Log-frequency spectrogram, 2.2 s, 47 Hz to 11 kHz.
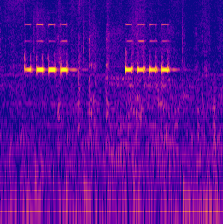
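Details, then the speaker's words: Nissan Titan VK56 V8 after oil pan reseal, injectors disconnected to circulate oil, possibly weak battery; engine turns while short high beeps repeat in clusters about a second apart. Warning chime beeping while cranking. "so we're just going to crank it and hopefully it at least cranks oh beeping noises oh it turns"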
